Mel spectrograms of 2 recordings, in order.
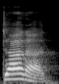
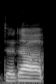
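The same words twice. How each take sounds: First: The stress is on the first syllable. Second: The stress is on the second syllable. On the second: "not going"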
